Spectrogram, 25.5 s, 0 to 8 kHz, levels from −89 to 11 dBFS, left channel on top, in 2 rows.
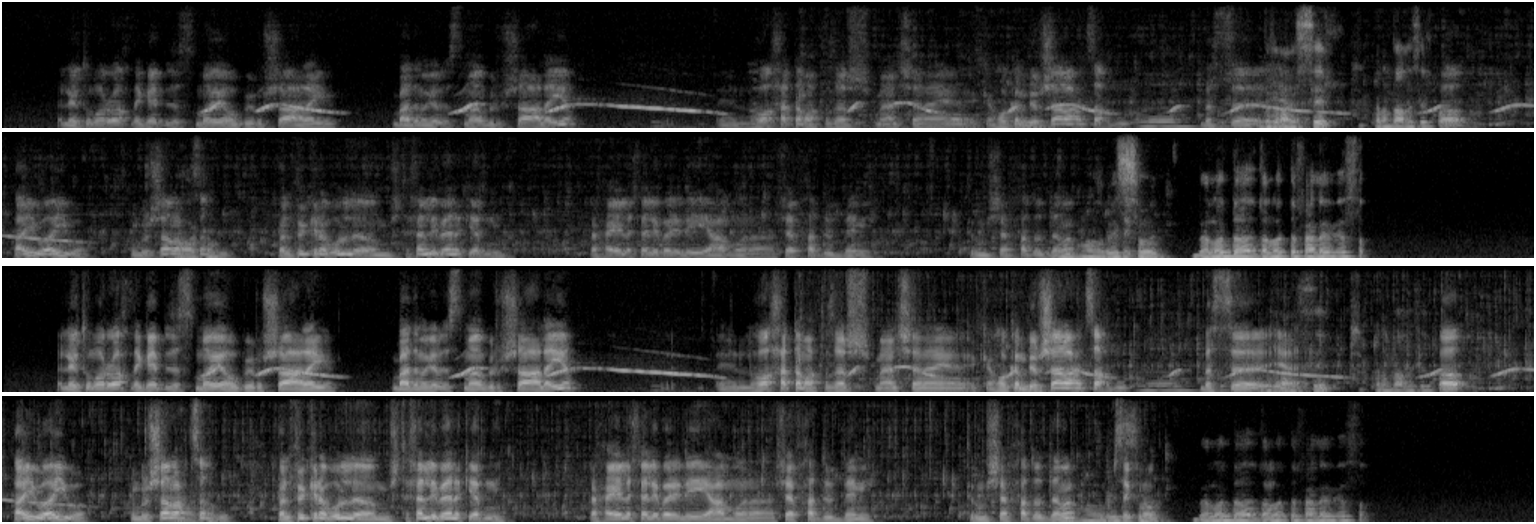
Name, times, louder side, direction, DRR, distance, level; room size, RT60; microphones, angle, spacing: voice 1, 0.5-2.8 3.3-4.8 5.9-9.4 10.0-10.8 12.0-12.2 12.9-13.5 13.8-14.7 15.1-17.0 17.7-20.0 20.8-21.7 22.0-22.4 23.3-23.4, right 8 dB, 70° right, 0.3 m, -31 dB
sound 1, 1.6-1.8 2.1-2.9 3.7-4.0 4.5-6.0 7.0-7.8 8.3-9.3 9.7-9.8 10.2-11.2 11.8-12.0 12.4-13.5, right 1 dB, 10° right, 0.5 m, -38 dB
sound 2, 5.4-10.9, left 2 dB, 10° left, 0.9 m, -51 dB
sound 3, 5.8-5.9 6.6-22.5, right 5 dB, 85° right, 0.7 m, -54 dB
voice 2, 10.5-11.1 11.4-12.2 14.2-14.6 21.5-24.1, left 5 dB, 55° left, 0.4 m, -33 dB
3.1 x 2.6 x 3.9 m
head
